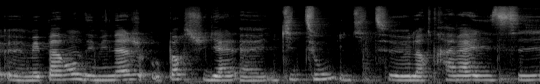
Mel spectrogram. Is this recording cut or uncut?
uncut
